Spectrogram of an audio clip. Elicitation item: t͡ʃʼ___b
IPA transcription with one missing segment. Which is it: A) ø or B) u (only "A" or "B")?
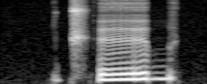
A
